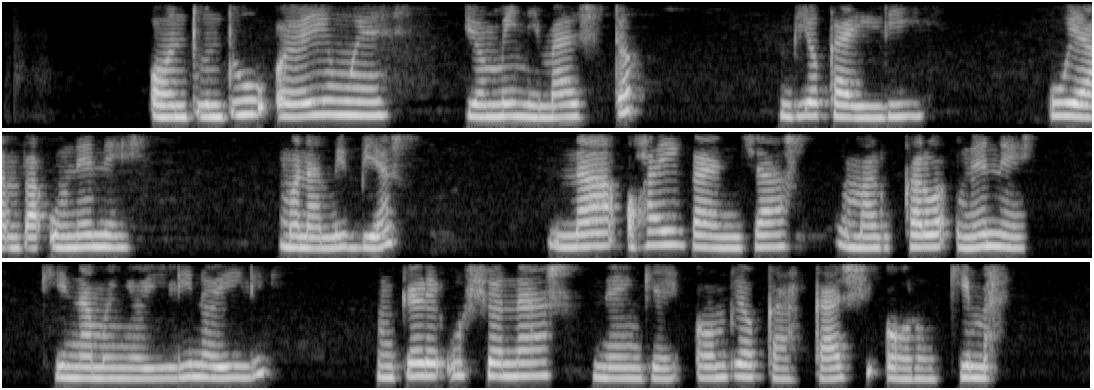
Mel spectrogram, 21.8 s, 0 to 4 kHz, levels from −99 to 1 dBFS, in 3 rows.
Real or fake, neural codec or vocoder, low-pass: real; none; 3.6 kHz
